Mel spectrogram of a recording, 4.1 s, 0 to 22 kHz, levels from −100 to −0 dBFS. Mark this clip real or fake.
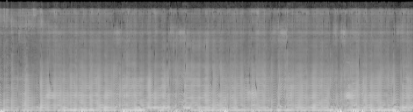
fake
